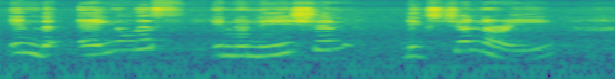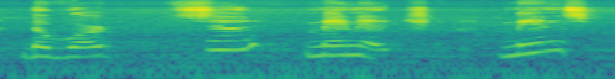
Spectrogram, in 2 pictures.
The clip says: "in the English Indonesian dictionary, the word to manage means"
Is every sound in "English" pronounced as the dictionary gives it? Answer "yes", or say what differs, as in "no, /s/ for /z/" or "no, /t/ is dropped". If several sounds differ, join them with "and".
no, /s/ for /ʃ/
